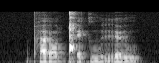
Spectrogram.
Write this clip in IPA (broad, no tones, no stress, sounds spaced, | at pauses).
pʰ a ɾ ɔː ǃʼ ɛ k uː r œ ɾ uː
